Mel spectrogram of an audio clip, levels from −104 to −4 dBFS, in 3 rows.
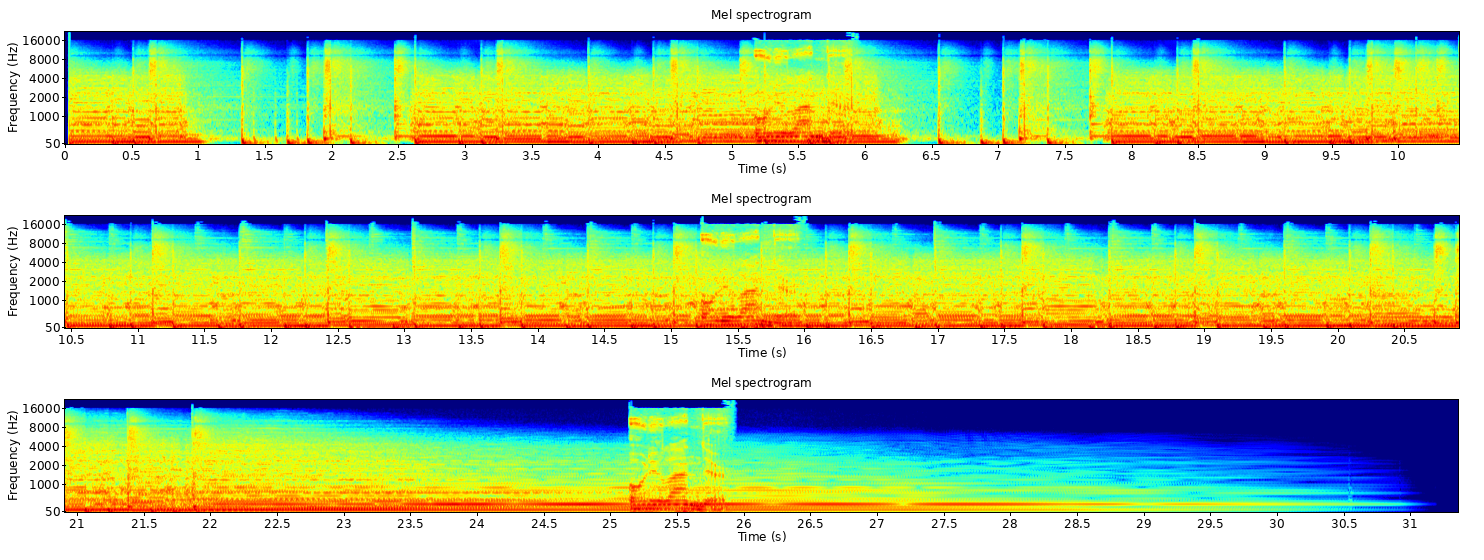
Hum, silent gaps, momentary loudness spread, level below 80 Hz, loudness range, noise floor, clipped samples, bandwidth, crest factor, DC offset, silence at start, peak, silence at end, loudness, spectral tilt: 50 Hz at -40 dBFS; none; 10 LU; -26 dBFS; 4 LU; -64 dBFS; under 0.1%; 16.5 kHz; 16 dB; under 0.1%; 0 s; 0 dBFS; 1.65 s; -16 LUFS; -5.5 dB/octave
